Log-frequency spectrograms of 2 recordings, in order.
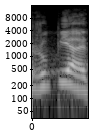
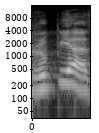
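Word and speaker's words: rupiah: called Indonesia correct it's National currency is the rupia they in fact have the correct pronunciation not our rup is actually the wrong it's angelized angli sized version of it so the rupia so here is a country that actually names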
